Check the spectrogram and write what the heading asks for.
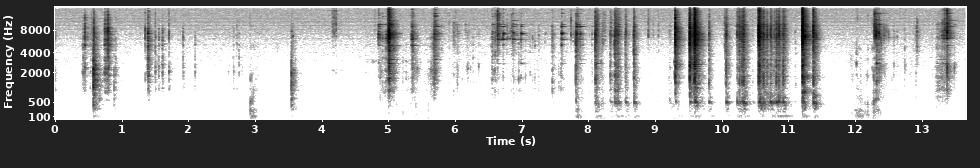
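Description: Irregular clicks and knocks of a metal DAB aerial and its mounting bracket being handled and fitted together, coming more often in the second half.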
